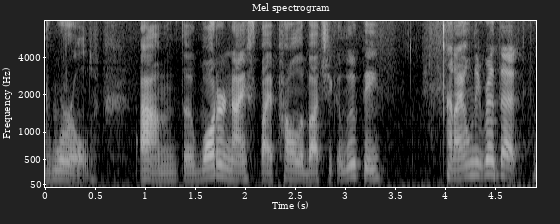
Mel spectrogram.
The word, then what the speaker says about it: Paolo Bacigalupi: me a long time to learn how to pronounce it, so I'm going to say it again, Paolo Bacigalupi.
